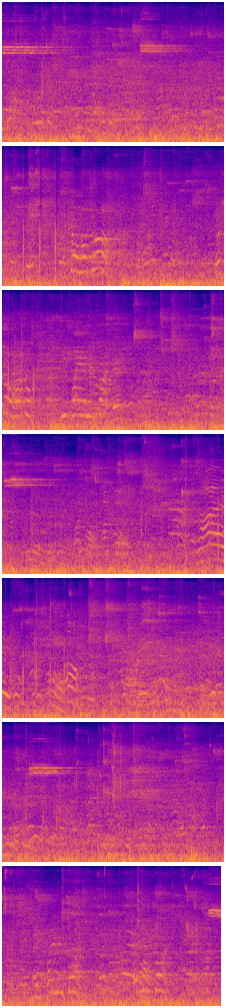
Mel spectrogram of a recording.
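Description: Basketball game sounds in a large echoing gym: a ball bouncing on the hardwood and players' feet on the court, with a few short high sneaker squeaks and distant shouting voices.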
